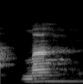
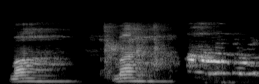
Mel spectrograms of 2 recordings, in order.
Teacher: Ngalirnya tipis ya, karena ha tipis.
